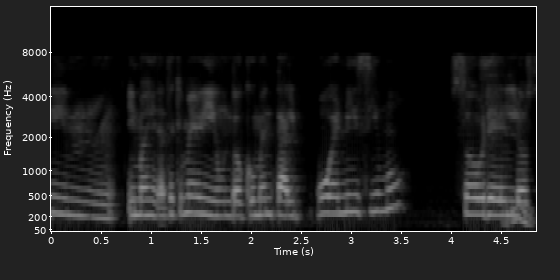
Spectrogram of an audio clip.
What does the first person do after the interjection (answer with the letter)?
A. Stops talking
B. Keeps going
B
